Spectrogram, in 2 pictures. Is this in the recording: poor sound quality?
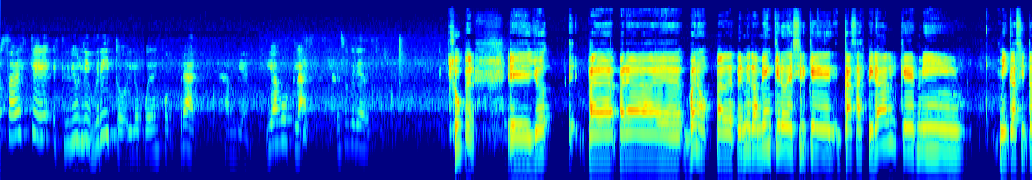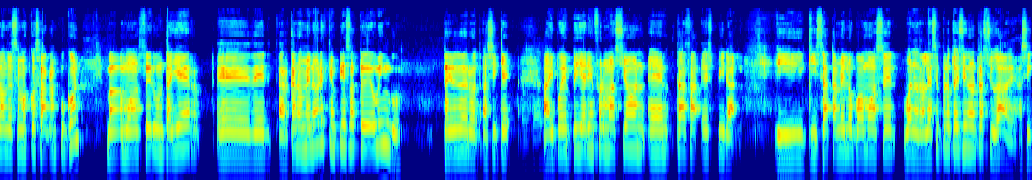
yes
